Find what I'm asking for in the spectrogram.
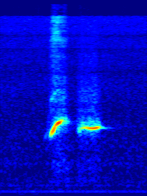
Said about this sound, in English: Hear the whistle.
